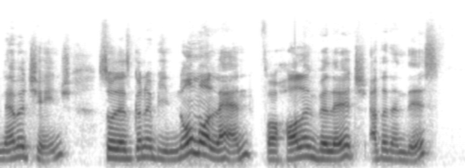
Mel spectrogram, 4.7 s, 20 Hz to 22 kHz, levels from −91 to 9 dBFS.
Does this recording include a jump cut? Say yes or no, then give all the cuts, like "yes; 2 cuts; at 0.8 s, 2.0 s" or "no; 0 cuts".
yes; 1 cut; at 3.7 s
